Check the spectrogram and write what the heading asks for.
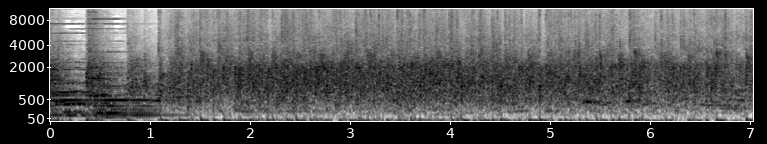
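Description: A pit orchestra ends a song on its final chord, which cuts off about a second in. An audience's applause follows and carries on steadily.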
